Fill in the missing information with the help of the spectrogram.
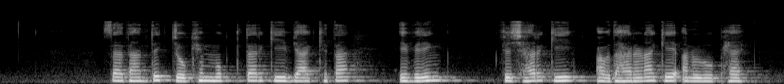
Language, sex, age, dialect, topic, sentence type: Hindi, male, 18-24, Garhwali, banking, statement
